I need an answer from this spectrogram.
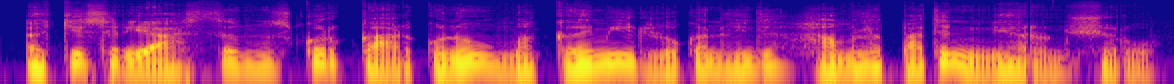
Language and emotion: Kashmiri, fearful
